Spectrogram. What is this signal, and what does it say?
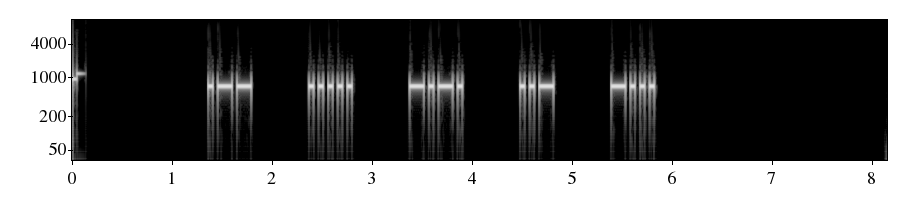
Morse code, heard as a keyed tone, about 25 wpm, spaced as for 12 wpm, 700 Hz. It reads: W5CUB
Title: USA Call Signs - 5 Characters - 4x Character Spacing - 25wpm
